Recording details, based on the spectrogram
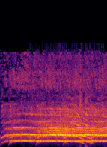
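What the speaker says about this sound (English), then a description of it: "The sound of not one, but a swarm of goats all screaming at once" A crowd of goats scream together, a loud dense sustained wavering bleat with many overlapping voices and no pauses.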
